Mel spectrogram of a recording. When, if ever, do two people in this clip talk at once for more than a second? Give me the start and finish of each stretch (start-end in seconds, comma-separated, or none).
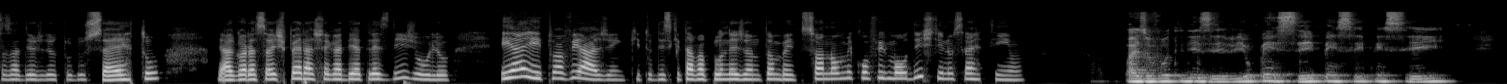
none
